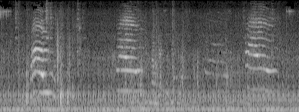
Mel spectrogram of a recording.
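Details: Rescued pet cats at mealtime while eating: three clear, arching meows rich in harmonics, spaced about two seconds apart, the first the loudest, over a low steady background hum.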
